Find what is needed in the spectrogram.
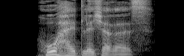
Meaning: strong/mixed nominative/accusative neuter singular comparative degree of hoheitlich
- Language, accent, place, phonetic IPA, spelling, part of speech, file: German, Germany, Berlin, [ˈhoːhaɪ̯tlɪçəʁəs], hoheitlicheres, adjective, De-hoheitlicheres.ogg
